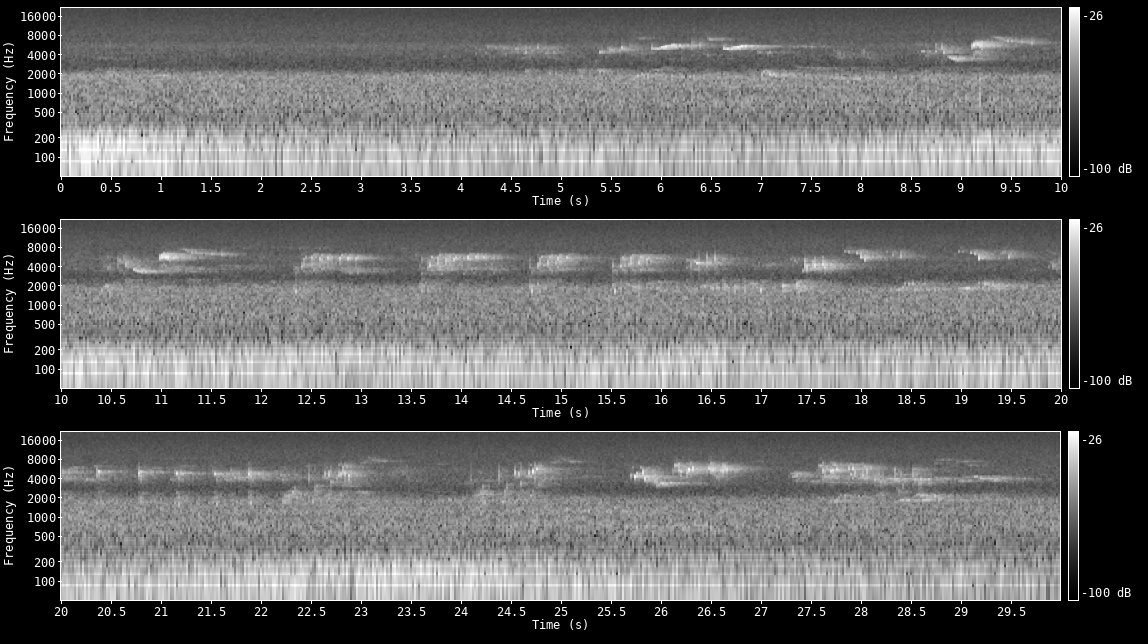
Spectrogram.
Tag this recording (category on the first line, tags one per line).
Soundscapes > Nature
data-to-sound
artistic-intervention
natural-soundscape
phenological-recording
raspberry-pi
modified-soundscape
field-recording
Dendrophone
alice-holt-forest
weather-data
soundscape
nature
sound-installation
